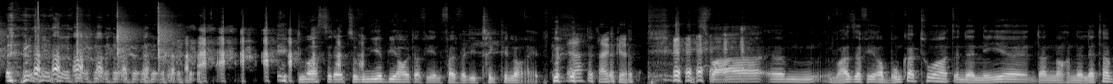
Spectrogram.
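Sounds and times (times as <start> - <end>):
hand clapping: 0.0 - 2.4
laughter: 0.0 - 4.0, 4.6 - 7.7
speech: 0.0 - 11.1.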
